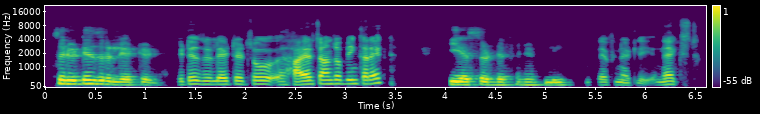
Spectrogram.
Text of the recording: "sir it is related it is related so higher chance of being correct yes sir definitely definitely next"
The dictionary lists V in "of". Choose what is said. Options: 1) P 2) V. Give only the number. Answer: 2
